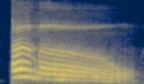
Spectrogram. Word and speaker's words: amam: E, por incrível que pareça, quando termina em M, nós temos um ditongo nasal. Porque a gente pronuncia aqui. Amam. Então, o som, embora termine com M, o som é de U.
